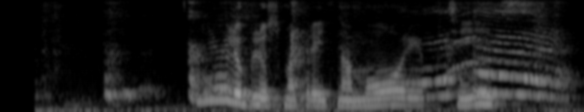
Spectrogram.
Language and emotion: Russian, positive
